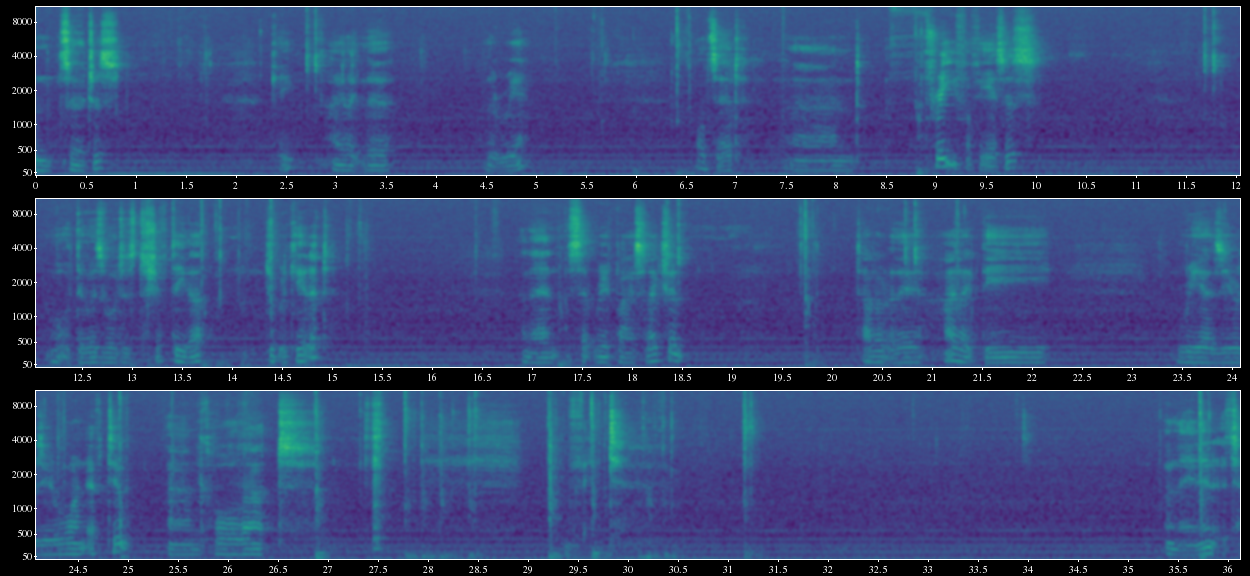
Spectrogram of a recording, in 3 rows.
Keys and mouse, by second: 2.8 click, 5.2 Tab, 6.5 alt+z, 7.0-8.2 drag, 7.0-8.2 middle drag, 7.0-8.2 right drag, 8.9 3, 11.8 click, 13.8 shift+d, 15.2 KP_Enter, 17.4 p, 19.8 Tab, 25.0 F2, 28.0 BackSpace, 28.5 BackSpace, 35.8 Tab.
